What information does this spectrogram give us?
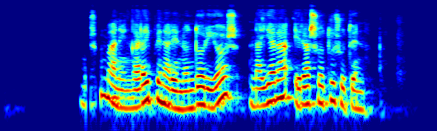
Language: Basque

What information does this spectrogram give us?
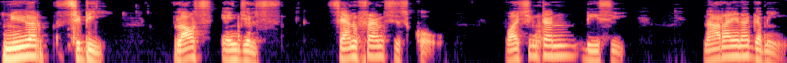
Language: Telugu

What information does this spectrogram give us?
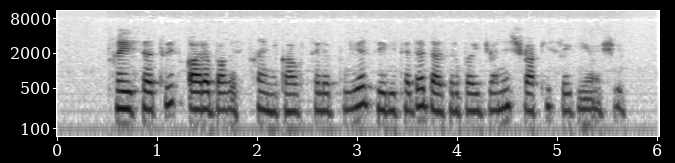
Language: Georgian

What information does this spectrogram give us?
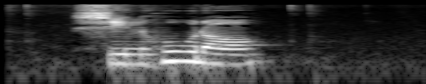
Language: Min Nan Chinese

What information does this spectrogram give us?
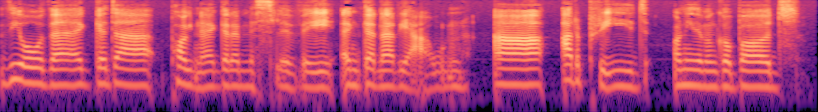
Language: Welsh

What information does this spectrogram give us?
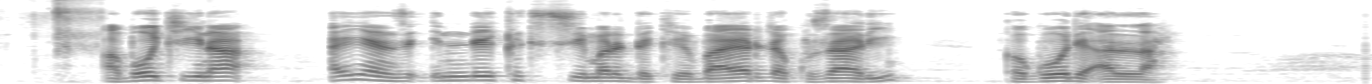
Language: Hausa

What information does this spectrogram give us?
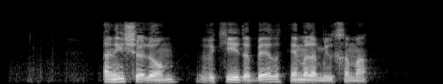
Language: Hebrew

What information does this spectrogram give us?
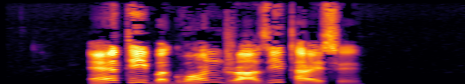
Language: Wadiyara Koli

